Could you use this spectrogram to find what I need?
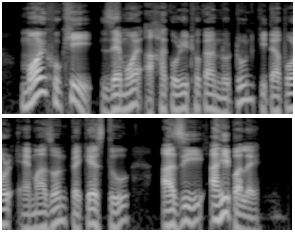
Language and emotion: Assamese, happy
